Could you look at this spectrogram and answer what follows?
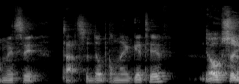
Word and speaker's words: Nisei: episode 9 and it's entitled miss I I think that's a pronounces yeah miss I or Nisei and directed by David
